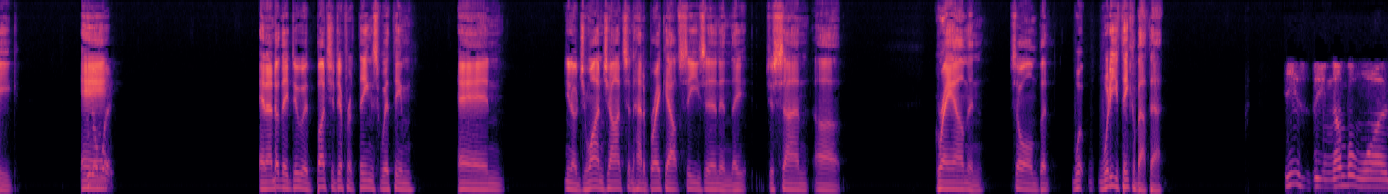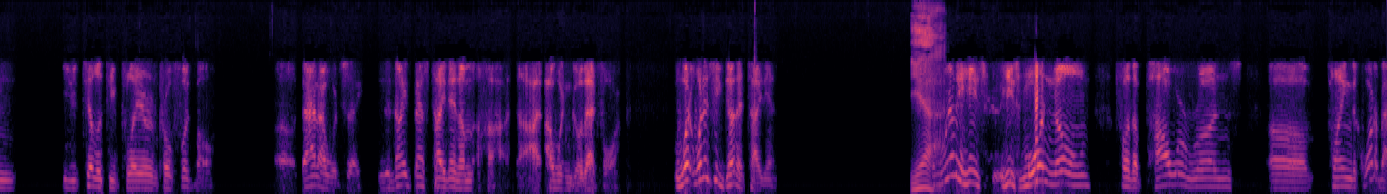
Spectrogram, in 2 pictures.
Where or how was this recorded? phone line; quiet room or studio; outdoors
phone line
